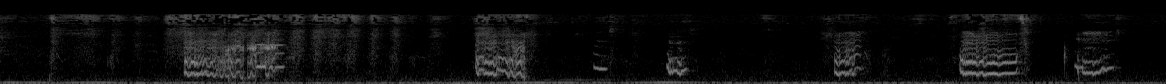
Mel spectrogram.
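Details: Female cat in heat calling in scattered bursts: drawn-out moaning wails alternate with shorter yowls and brief chirps, separated by pauses of one to three seconds, with a constant low hum underneath.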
